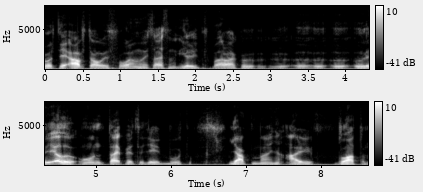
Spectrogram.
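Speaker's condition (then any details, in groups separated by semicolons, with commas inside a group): Cerebral palsy; since birth; speech not very clear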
